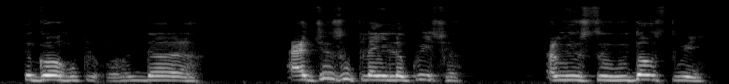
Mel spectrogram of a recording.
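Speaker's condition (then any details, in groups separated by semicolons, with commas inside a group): Cerebral palsy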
